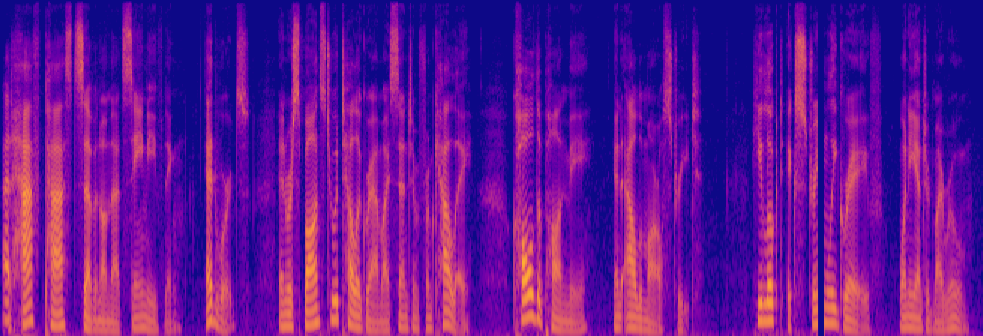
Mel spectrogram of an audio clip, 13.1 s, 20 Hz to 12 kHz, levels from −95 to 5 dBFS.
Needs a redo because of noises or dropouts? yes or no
yes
